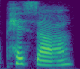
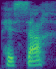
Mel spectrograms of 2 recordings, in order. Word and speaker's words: Pesach: the word Pesach or Pesa. So the reason, I guess I'll say the reason why I think it's more pronounced Pesach instead of Pesa is because of this character right here.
